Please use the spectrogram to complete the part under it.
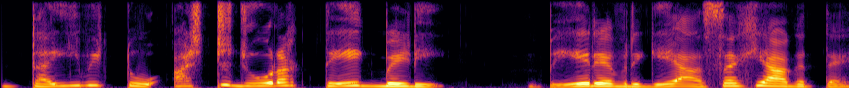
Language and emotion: Kannada, disgusted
